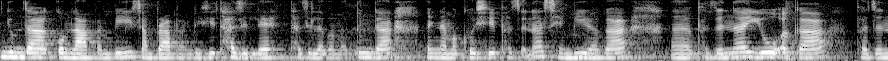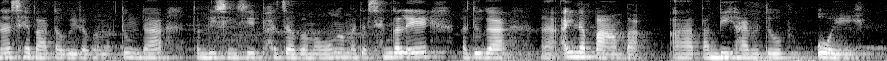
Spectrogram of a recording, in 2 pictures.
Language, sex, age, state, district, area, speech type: Manipuri, female, 18-30, Manipur, Thoubal, rural, spontaneous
